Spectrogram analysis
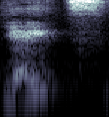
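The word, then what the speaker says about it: Yeats: I'm talking about Keats, I have to say Keats and Yates in my head silently. So, you remember which is witch. So, I because they're spelled the same way.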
